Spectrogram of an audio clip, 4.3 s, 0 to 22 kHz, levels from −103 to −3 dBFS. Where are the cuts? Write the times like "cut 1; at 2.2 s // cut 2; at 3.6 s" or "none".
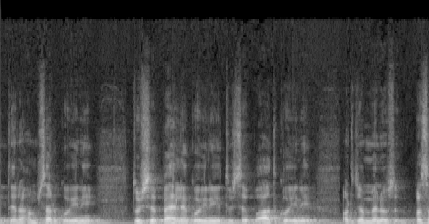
cut 1; at 3.3 s

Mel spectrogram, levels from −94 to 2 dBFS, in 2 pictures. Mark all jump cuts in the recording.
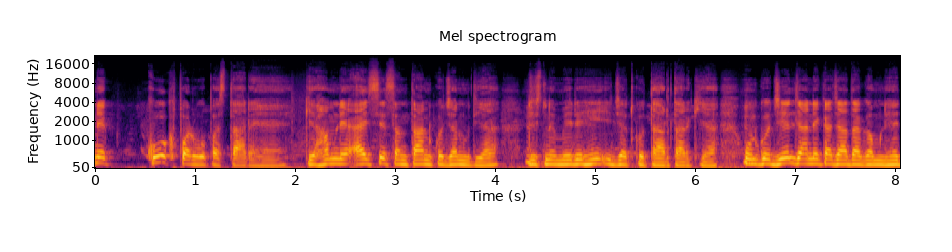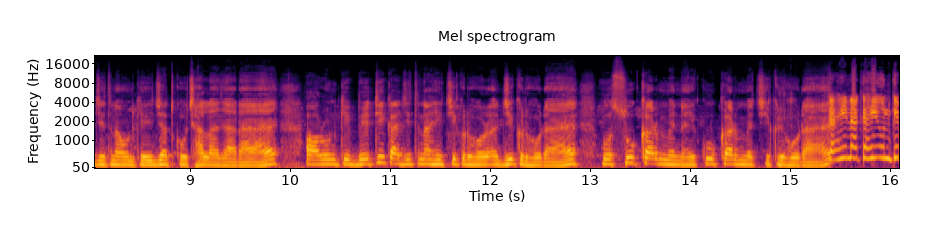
none

